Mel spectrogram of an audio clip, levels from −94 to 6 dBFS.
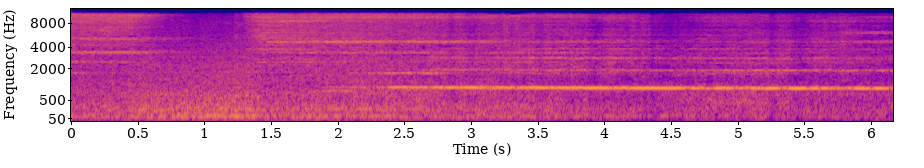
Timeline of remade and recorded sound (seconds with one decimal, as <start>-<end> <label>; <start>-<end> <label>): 0.0-0.4 recorded; 0.4-0.9 remade; 0.9-6.2 recorded

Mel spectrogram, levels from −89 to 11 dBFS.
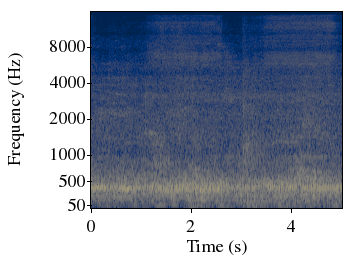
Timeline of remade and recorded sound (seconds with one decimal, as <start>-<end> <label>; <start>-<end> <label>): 0.0-0.7 recorded; 0.7-2.2 remade; 2.2-5.0 recorded

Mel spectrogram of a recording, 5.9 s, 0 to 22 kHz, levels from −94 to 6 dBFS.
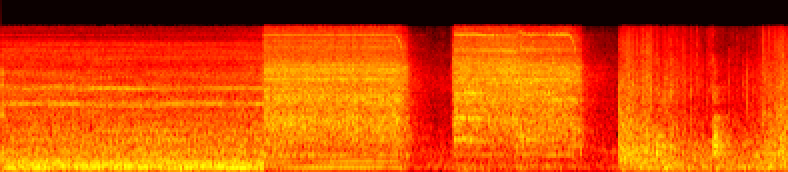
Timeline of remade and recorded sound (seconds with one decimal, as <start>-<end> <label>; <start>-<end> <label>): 0.0-1.0 remade; 1.0-5.9 recorded

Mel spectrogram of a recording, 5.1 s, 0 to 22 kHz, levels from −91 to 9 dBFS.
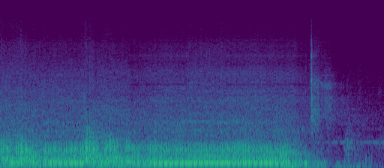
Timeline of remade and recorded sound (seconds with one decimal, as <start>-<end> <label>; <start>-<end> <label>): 0.0-1.7 recorded; 1.7-2.5 remade; 2.5-3.0 recorded; 3.0-4.1 remade; 4.1-5.1 recorded

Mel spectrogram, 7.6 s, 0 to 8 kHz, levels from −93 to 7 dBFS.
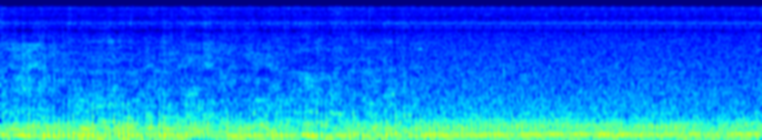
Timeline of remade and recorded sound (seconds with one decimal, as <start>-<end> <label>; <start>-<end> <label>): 0.0-4.1 remade; 4.1-7.6 recorded

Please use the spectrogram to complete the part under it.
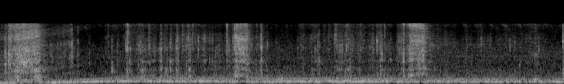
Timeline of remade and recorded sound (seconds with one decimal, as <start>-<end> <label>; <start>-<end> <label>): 0.0-1.0 recorded; 1.0-2.1 remade; 2.1-3.0 recorded; 3.0-5.6 remade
